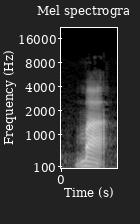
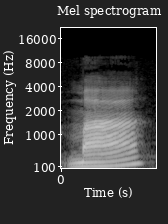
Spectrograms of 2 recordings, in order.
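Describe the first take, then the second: First: The word ends abruptly with a glottal stop. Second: The pitch rises like the Mandarin second tone. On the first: It means rice seedling. "it's a glottal stop" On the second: It means cheek. "that's the second tone, same tone"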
